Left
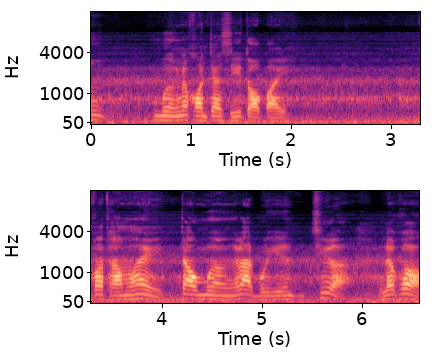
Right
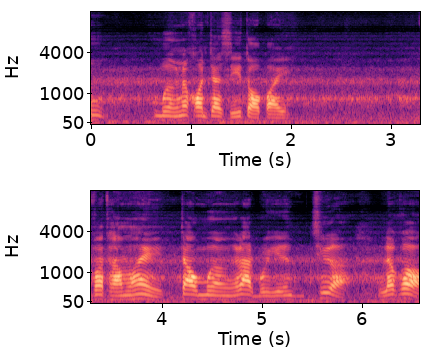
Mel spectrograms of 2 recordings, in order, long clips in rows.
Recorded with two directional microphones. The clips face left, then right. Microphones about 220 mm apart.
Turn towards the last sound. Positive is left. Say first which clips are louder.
# even
turn(degrees=0)  # may be behind; listen again after turning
